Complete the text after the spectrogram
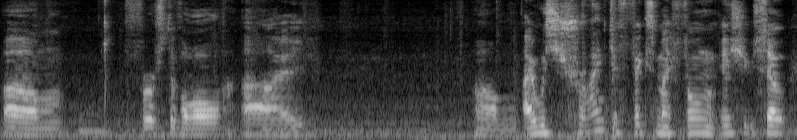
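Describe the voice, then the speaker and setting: A young man rambling through a casual personal vlog, swearing casually, his voice thin with no bass on a phone microphone. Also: very slow, long pauses. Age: young adult. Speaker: vlogger. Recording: thin bassless phone mic, background noise.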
